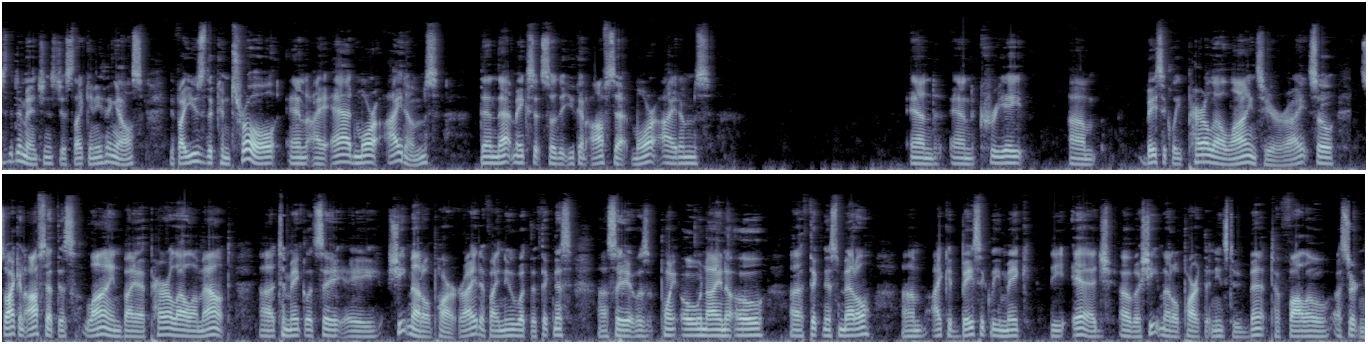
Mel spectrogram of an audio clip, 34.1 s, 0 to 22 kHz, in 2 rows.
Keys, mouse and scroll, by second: 3.2 ctrl+click, 5.0 ctrl+click, 8.7 ctrl+click, 13.1 ctrl+click, 14.4 ctrl+click, 32.3 scroll down 4, 33.4 scroll down 1.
